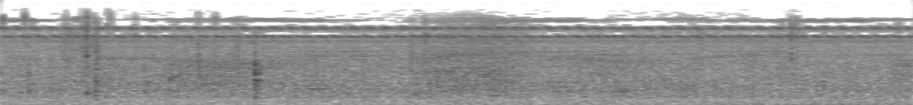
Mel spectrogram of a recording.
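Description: Plastic drink bottles being shuffled around on a wooden table, with a couple of light taps as they are set down, about half a second and a second and a half in, over a steady hiss with a constant high-pitched whine.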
